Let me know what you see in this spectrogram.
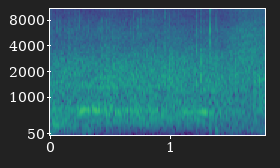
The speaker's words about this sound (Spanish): ¿Cuántos dicen amén y le dan un aplauso al Señor, amado hermano? A su nombre sea la gloria.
